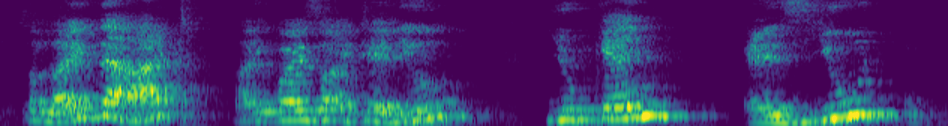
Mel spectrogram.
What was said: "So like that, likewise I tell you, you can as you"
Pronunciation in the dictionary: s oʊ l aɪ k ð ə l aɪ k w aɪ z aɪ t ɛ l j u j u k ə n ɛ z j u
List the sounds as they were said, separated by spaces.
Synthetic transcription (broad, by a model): s oʊ l aɪ k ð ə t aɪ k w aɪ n aɪ t ɛ l j u j u k ə n ɛ z j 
